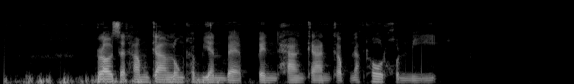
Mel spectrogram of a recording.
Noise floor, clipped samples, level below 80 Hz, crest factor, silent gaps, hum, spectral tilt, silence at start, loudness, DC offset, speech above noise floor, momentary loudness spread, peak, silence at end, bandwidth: -76 dBFS; under 0.1%; -52 dBFS; 24 dB; none; none; -5 dB/octave; 0.05 s; -30 LUFS; under 0.1%; 47 dB; 15 LU; -8 dBFS; 1.4 s; 8 kHz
